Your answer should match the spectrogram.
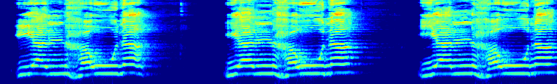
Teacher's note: نون میں جہر کی صفت ہے، سانس کو بند کرے. ینہون، آواز کو بلند کرے.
